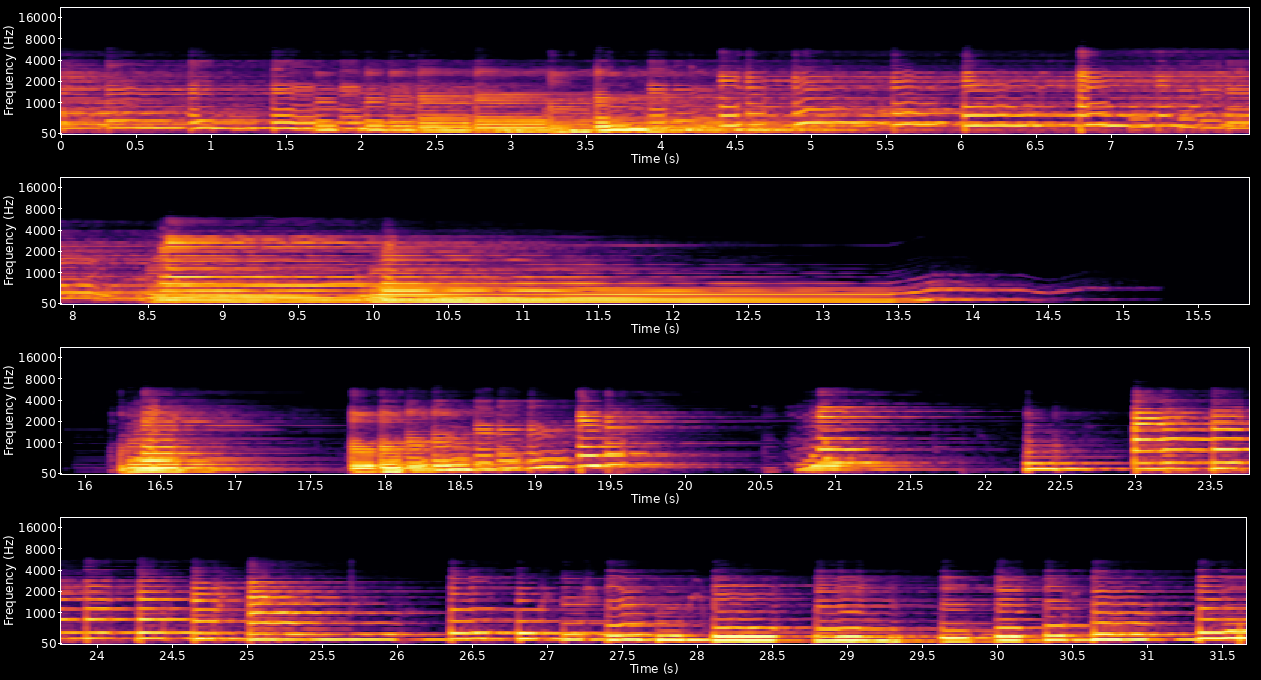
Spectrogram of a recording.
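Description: Gibson Les Paul Standard electric guitar played through an Eventide Blackhole reverb pedal, its chords washing into long, swelling reverb tails. About halfway through, a held chord fades away while its tail warbles in pitch as a knob on the pedal is turned, then falls briefly silent. Then come a few single chord strikes that each ring out, and finally faster rhythmic picked chords.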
